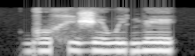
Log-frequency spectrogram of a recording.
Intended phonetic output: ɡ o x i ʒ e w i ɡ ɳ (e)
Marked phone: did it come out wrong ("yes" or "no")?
no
